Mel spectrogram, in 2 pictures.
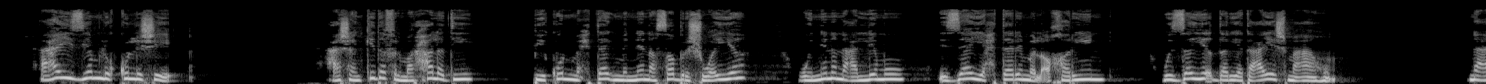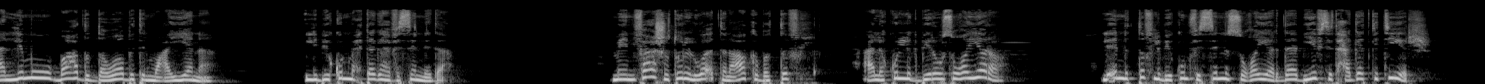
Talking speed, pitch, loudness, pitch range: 105 wpm, 225 Hz, -19 LUFS, 195-255 Hz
